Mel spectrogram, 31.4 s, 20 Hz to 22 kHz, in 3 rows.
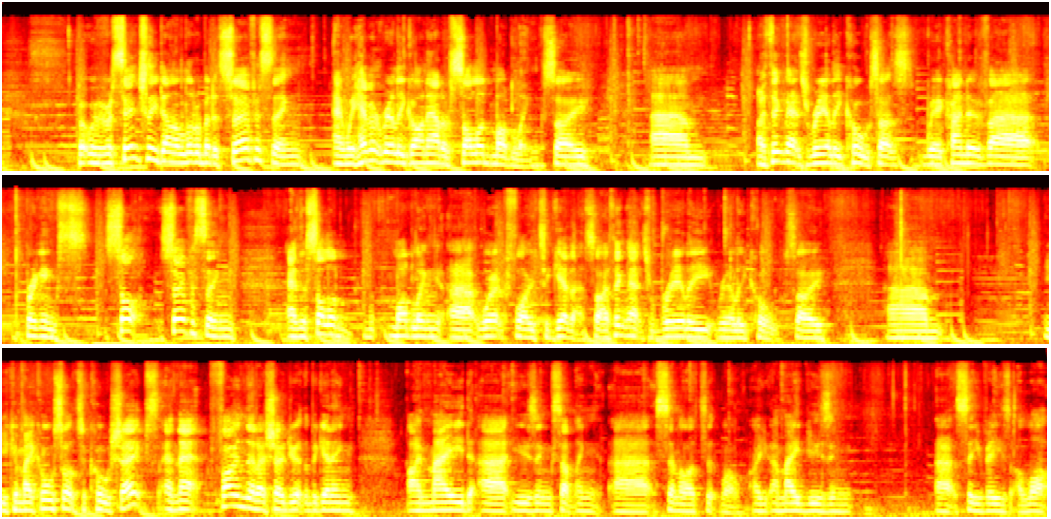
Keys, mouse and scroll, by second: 0.4 middle click, 1.5-2.4 scroll down 2, 3.1 ctrl+z, 3.6 ctrl+z, 4.0 ctrl+z, 6.1 3, 6.4 click, 7.8 d, 8.7 ctrl+z, 9.6 ctrl+z, 10.6 s, 11.5 middle click, 12.1 middle click, 13.4 shift+click, 13.6 scroll, 14.0 middle click, 14.0-14.4 scroll down 2, 15.1 g, 16.9 click, 17.0 z, 17.5 ctrl+z, 18.4 middle click, 19.4 1, 21.1 g, 22.3 middle click, 22.8 middle click, 24.5 ctrl+click, 24.5 ctrl+z, 25.6 middle click, 26.1 click, 26.5 middle click, 27.9 shift+click, 28.7 click, 29.9 g.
